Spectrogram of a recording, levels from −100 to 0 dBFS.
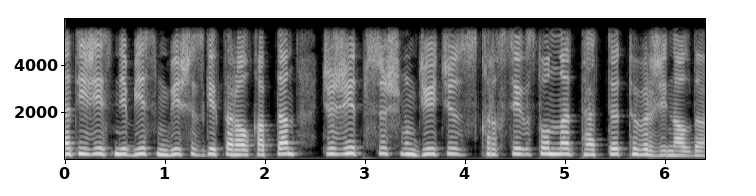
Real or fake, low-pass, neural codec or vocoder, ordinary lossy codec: real; 5.4 kHz; none; none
